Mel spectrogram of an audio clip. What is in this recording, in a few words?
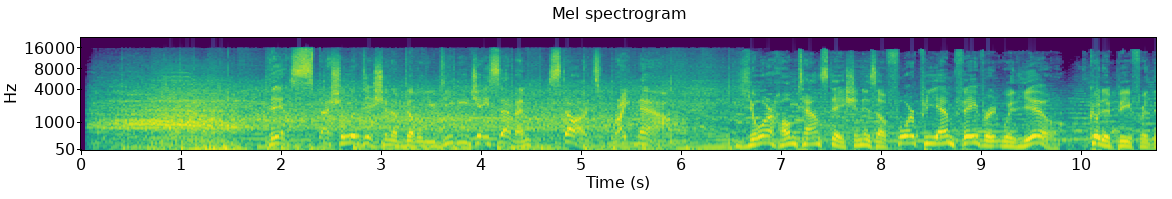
tv affiliate men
